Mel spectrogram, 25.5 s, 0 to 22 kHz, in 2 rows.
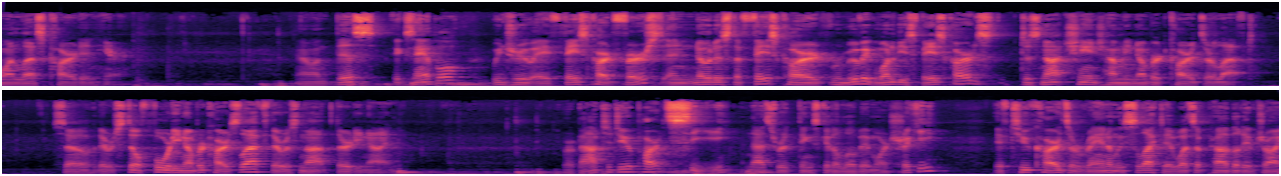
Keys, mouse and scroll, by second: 2.4 click, 2.6 alt+Tab, 3.3 alt+Tab, 18.0 alt+Tab, 18.4 alt+Tab, 22.6 click.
